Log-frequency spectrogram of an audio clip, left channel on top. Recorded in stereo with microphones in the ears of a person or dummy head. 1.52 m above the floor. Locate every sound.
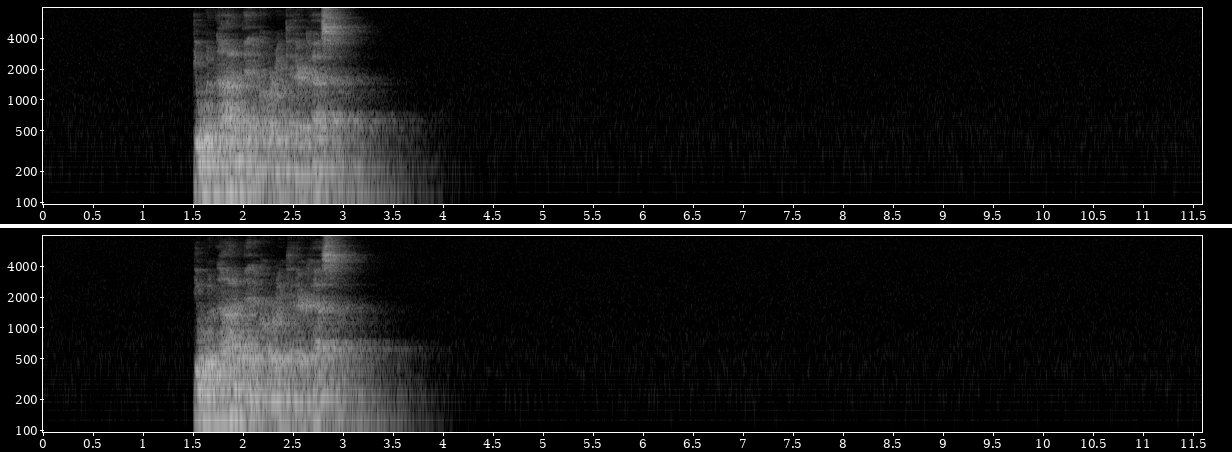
1.5 s a man speaking: 55° left (ahead or behind), 1.6 m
